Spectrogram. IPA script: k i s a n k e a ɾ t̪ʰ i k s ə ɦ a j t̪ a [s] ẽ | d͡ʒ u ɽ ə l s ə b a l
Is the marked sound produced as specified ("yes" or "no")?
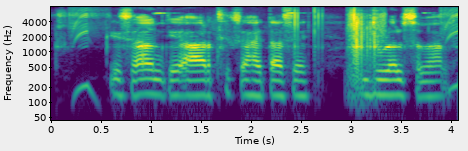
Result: yes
